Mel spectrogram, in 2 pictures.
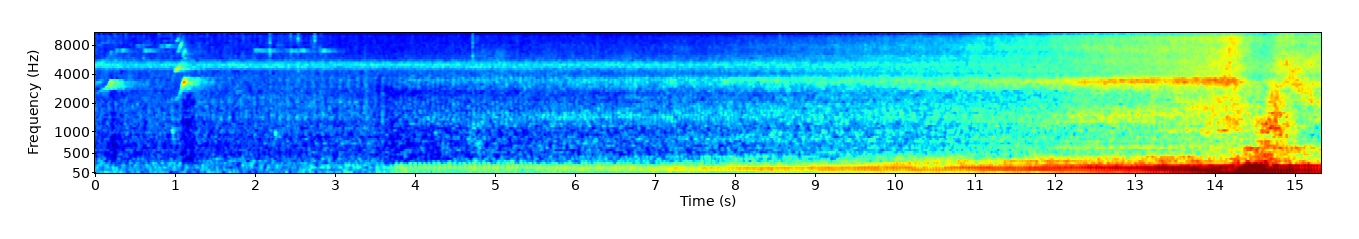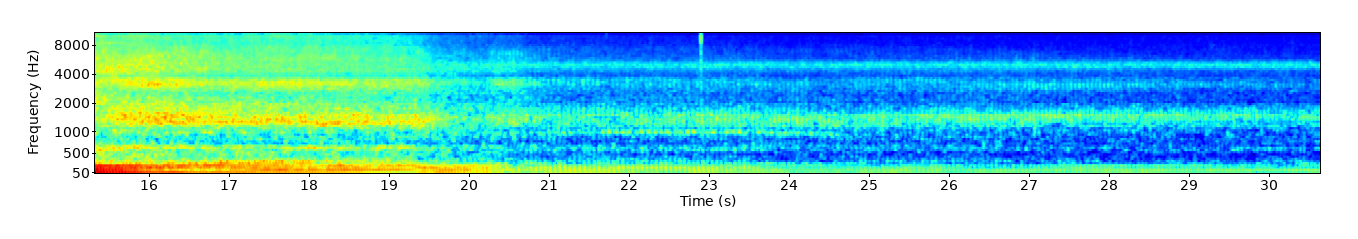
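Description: A motor vehicle driving past: its engine builds slowly for about ten seconds, is loudest about halfway through with a drop in pitch as it passes, then fades away over the next ten seconds.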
